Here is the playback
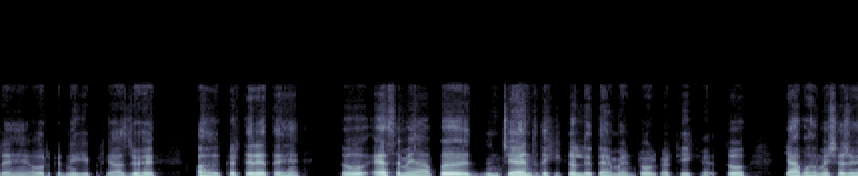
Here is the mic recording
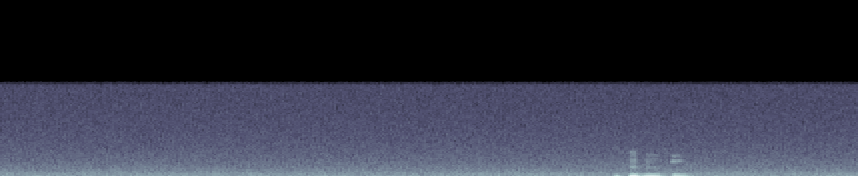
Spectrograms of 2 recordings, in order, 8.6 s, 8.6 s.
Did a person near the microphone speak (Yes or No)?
Yes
